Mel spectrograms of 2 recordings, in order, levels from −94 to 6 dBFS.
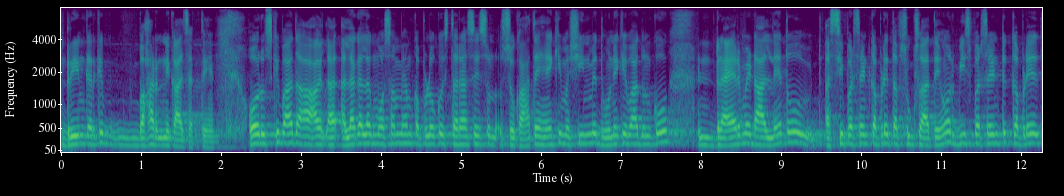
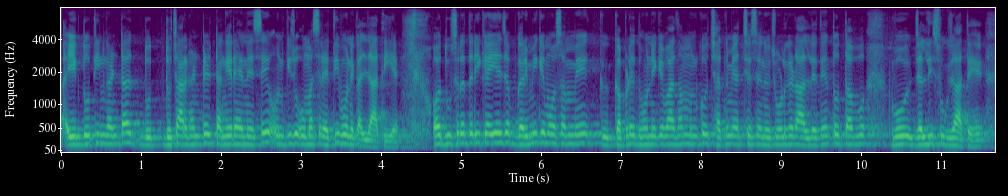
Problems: background sounds at intervals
